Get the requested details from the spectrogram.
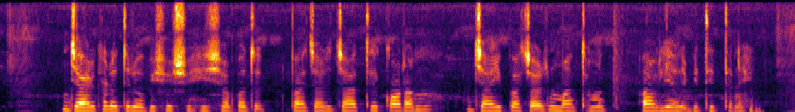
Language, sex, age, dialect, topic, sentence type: Bengali, female, 18-24, Rajbangshi, agriculture, statement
